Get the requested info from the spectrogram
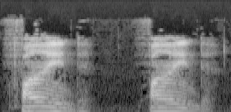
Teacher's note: you don't hear a N sound in sank. And the same thing in find, find. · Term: Preconsonantal nasals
